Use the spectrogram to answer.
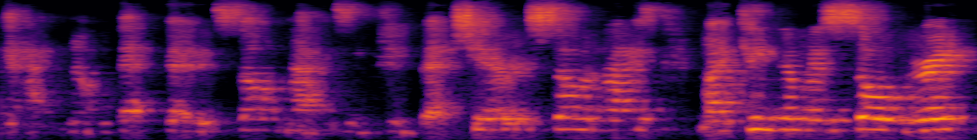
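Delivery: a hint of vain mirror-gazer, softly; hushed self-admiration. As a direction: breathe it like you're in awe of yourself. Admiring himself in mirror, quoted.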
